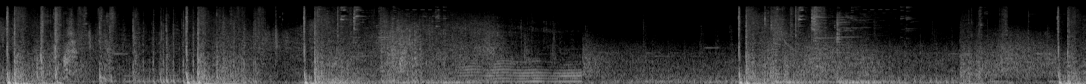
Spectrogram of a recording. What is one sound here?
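Gunfire cracks in quick shots.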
